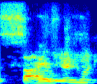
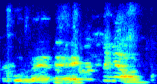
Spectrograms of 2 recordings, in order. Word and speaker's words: Cyrene: I've looked it up and I've heard it pronounced as Cyrene in English. In Greek, it would have been something like Kurene. So I'm probably going to say Kurene, and I would probably be wrong, but this wouldn't be the first time.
